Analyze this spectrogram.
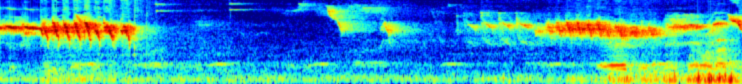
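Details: Lined seedeater in song at a neighbourhood square in Fátima, a fast buzzy trilled phrase at the start, a quiet gap with brief sharp notes, then another dense rattling burst, low rumble and distant voices beneath.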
